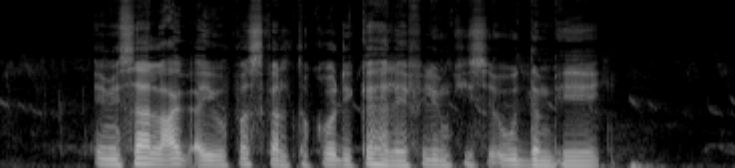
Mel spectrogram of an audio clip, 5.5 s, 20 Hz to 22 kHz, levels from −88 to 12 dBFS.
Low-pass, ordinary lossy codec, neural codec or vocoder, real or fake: none; none; none; real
